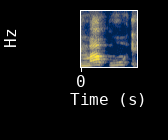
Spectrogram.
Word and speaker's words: mapuche: palabra declinen plural entonces la s no es necesaria porque mapuche gente es tierra y che gente entonces buchert es gente de la tierra en un sentido amplio entonces se pronuncia sin la letra s respecto a la pregunta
